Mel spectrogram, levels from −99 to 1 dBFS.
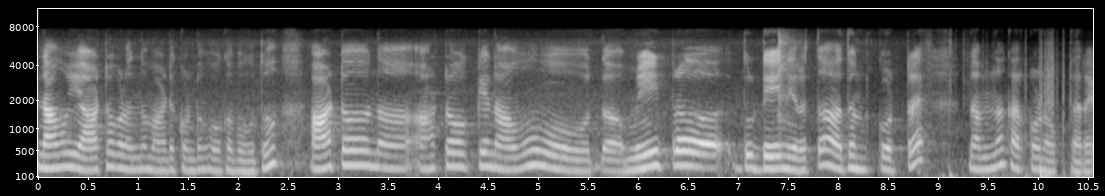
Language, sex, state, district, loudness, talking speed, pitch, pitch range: Kannada, female, Karnataka, Shimoga, -19 LUFS, 95 wpm, 205 Hz, 185-235 Hz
